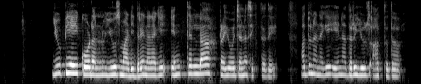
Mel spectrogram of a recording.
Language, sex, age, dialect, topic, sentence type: Kannada, female, 36-40, Coastal/Dakshin, banking, question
